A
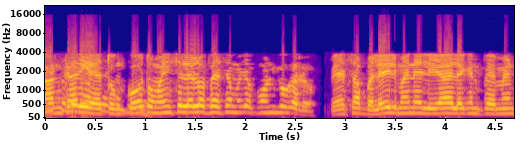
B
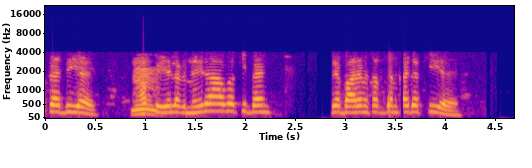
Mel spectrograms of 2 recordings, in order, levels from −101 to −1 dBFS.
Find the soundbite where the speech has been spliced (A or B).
A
